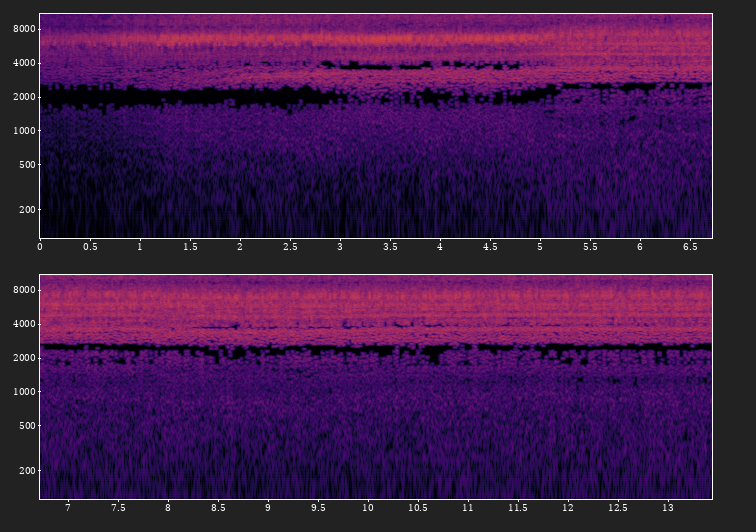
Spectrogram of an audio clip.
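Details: Cicada song: a loud continuous metallic buzz that rises quickly at the start, then holds at an even, shrill, high pitch without pause.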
